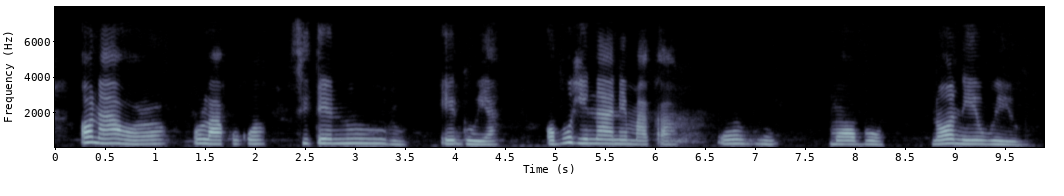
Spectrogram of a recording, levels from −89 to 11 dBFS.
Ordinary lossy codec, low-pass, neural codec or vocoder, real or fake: none; 7.2 kHz; codec, 16 kHz, 6 kbps, DAC; fake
